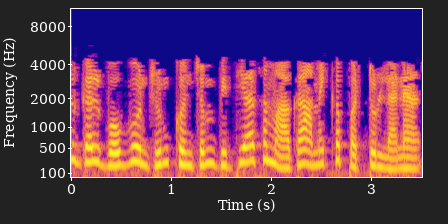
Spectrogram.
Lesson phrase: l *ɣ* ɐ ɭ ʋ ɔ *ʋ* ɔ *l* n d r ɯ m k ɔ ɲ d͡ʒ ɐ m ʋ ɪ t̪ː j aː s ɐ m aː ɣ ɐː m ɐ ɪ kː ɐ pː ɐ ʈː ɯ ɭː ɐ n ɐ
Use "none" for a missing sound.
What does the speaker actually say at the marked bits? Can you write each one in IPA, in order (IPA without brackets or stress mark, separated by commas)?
ɣ, ʋː, none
